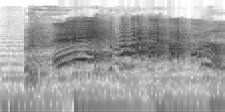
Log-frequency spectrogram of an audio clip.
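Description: Children laughing loudly, starting about a third of a second in, over background music with a bass line.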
